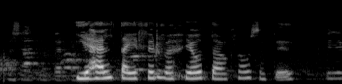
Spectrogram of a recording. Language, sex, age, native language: Icelandic, female, 13, Icelandic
